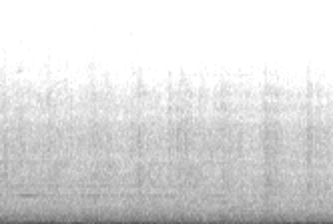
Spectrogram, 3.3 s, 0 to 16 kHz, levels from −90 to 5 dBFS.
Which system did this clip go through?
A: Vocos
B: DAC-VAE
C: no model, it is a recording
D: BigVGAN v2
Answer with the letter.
C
